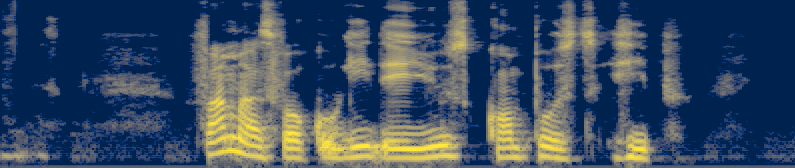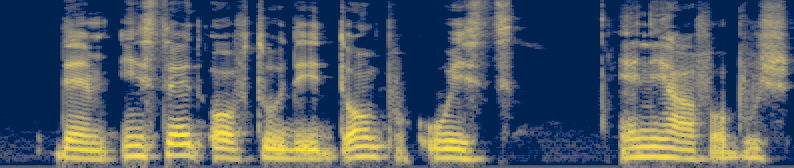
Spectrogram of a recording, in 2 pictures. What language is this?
Nigerian Pidgin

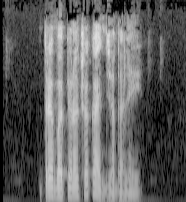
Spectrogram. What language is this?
Belarusian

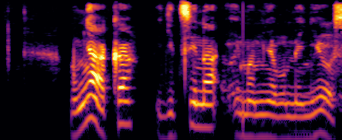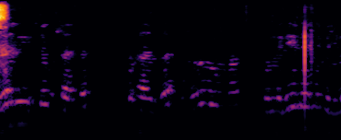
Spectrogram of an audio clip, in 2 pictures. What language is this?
Kinyarwanda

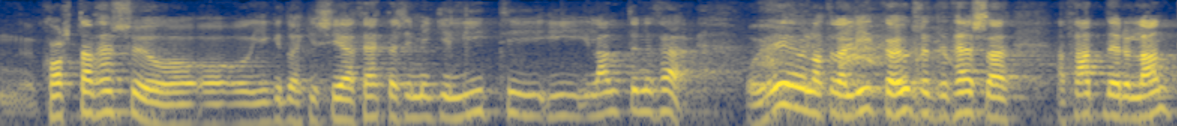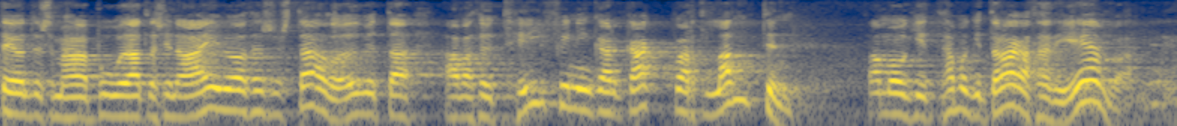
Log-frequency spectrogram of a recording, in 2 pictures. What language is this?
Icelandic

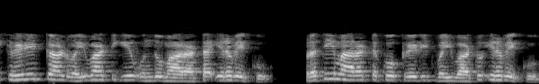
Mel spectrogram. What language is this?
Kannada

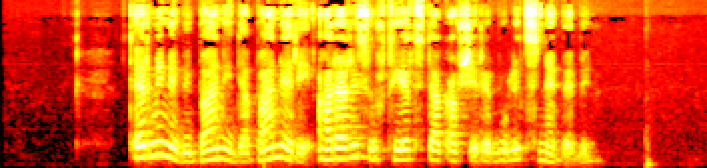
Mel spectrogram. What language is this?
Georgian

